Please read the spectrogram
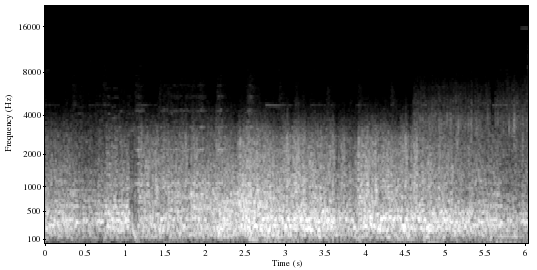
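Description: Cartoon storm sound effect: a steady rumble of thunder and rain, called up by a rain spell.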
